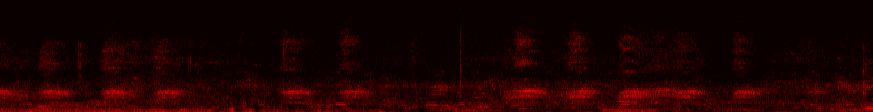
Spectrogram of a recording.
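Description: A bird giving harsh cawing calls, about two a second in short runs with brief gaps between them, over a low murmur of distant voices.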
